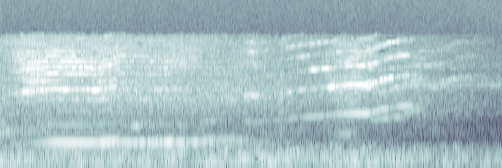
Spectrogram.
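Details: Underwater humpback whale song from NOAA ocean recordings: a long steady mid-pitched moan, then several thin whistled squeaks sweeping upward, over a constant low rumbling background.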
